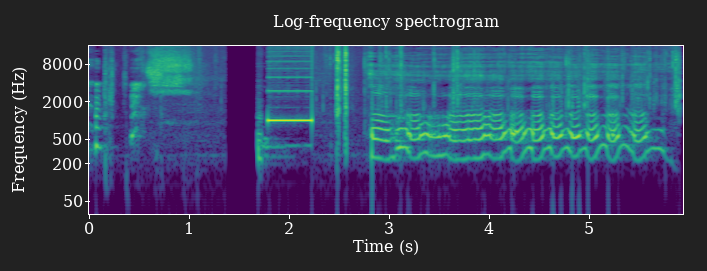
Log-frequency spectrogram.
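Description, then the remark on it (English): A short electronic beep, then a voice belts out a long jungle yell from the throat, imitating Tarzan and George of the Jungle, a loud warbling cry whose pitch wobbles rapidly up and down for several seconds. “Yeah, it's Tarzan. Just like that with your throat.”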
